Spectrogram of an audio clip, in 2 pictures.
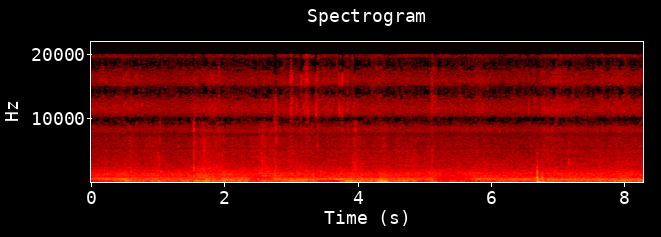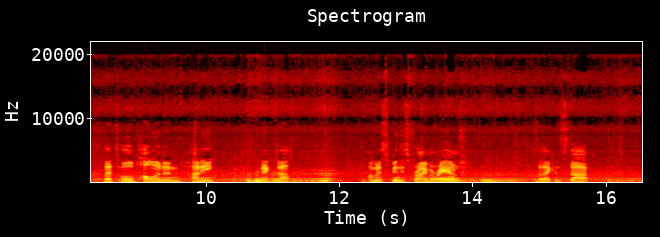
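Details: Honey bees defending two hives under inspection, 5 March 2022. A quiet steady hum for the first half, then a rush of loud, wavering buzzes as many agitated bees dart repeatedly past the microphone.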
